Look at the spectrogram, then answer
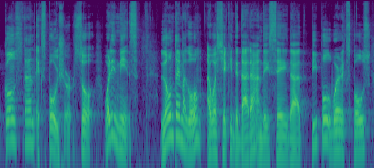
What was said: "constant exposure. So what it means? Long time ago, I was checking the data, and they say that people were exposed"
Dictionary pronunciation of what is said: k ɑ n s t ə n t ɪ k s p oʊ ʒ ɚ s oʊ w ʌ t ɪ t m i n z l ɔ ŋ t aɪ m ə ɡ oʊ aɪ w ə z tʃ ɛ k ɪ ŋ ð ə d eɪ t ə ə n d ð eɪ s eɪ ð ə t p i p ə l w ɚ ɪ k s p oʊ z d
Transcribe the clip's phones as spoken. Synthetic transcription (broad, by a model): k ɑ n s t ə n t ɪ k s p oʊ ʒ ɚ s oʊ w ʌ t ɪ t m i n s l ɔ ŋ t aɪ m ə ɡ oʊ aɪ w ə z tʃ ɛ k ɪ ŋ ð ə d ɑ t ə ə n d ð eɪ s eɪ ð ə t p i p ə l w ɚ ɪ k s p oʊ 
